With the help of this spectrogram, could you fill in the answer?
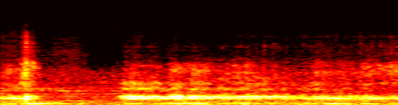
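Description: Long nails scratch and tap a black foam microphone windscreen. A brief soft tap comes early, then a close, muffled scratching rustle fills the rest of the clip over a steady low rumble. The sound stays dull and low-mid, with little brightness.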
